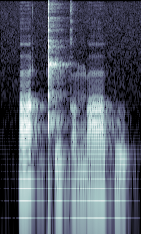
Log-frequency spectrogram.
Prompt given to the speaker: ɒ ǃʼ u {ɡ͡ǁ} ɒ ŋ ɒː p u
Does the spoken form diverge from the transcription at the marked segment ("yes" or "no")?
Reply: yes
